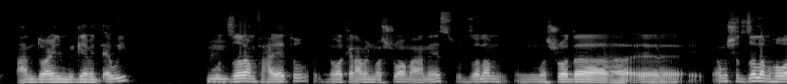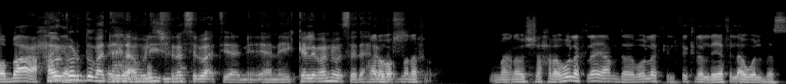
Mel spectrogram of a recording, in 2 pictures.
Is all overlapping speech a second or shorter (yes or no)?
no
